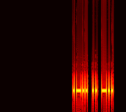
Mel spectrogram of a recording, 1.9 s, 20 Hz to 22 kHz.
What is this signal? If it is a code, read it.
Morse code, heard as a keyed tone, about 50 wpm, 700 Hz. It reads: LID
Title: Abbreviations 50wpm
